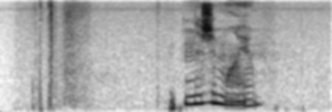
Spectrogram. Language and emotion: Russian, neutral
